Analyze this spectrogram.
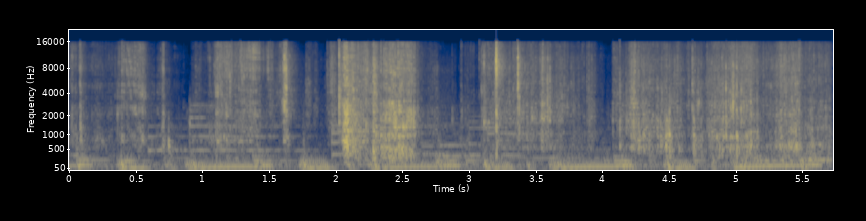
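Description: Blue masking tape being peeled off a concrete block and crumpled in the hand, in rustling, tearing bursts about two seconds in and again around four seconds. Background music with a steady low beat plays underneath.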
